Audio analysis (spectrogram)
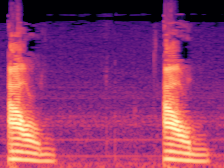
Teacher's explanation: So you literally just say the hamza and then push the tongue onto the left side of the mouth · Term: dad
